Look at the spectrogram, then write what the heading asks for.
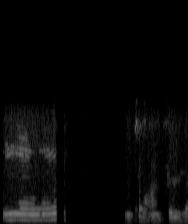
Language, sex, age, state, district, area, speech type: Nepali, female, 45-60, West Bengal, Alipurduar, urban, conversation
